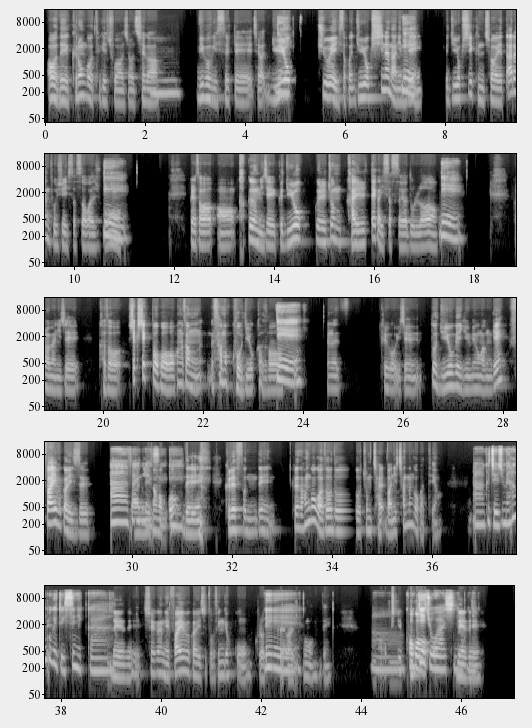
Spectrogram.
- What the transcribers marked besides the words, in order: tapping; laughing while speaking: "네"; other background noise
- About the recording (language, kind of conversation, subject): Korean, unstructured, 가장 좋아하는 음식은 무엇인가요?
